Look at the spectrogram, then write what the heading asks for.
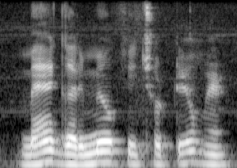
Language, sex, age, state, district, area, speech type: Urdu, male, 18-30, Delhi, Central Delhi, urban, spontaneous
